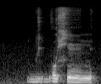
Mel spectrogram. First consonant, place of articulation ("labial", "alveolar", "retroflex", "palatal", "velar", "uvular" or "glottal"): labial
